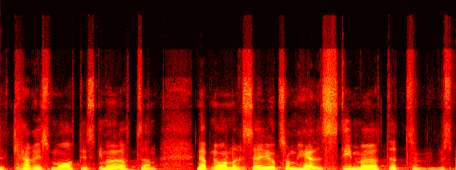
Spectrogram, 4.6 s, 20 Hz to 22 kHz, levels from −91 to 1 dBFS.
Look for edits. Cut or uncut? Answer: cut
